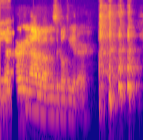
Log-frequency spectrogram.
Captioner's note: microphone distorting; laughing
